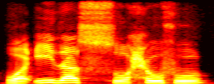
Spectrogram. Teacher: Ha we read from the middle of the throat. وَإِذَا الصُّحُفُ Suhufu, and also Hams quality on the Sad.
